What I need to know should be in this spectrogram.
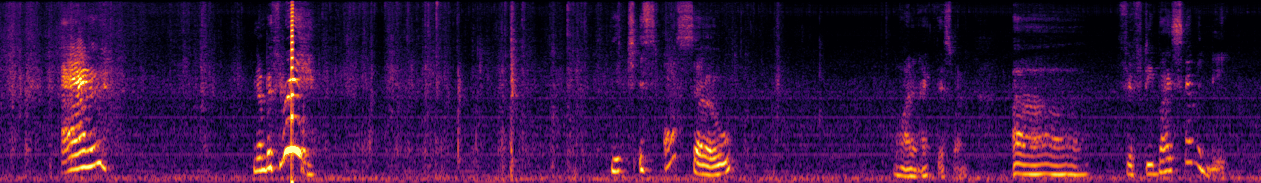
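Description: Plastic sheeting crinkles and rustles as it is rolled up by hand.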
